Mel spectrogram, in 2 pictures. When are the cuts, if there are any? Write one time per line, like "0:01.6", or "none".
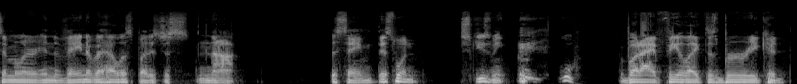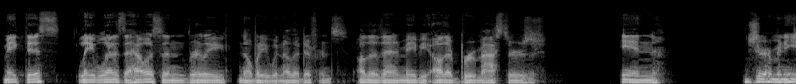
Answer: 0:06.1
0:07.9
0:10.3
